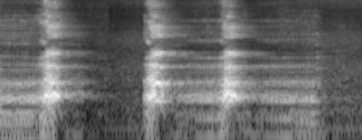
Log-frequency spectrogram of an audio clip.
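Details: Indoor Great Pyrenees on guard duty during a midsummer nap, barking at a suspicious person nearing the property: three loud, deep barks, the last two closer together, with a low rumbling growl trailing off.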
